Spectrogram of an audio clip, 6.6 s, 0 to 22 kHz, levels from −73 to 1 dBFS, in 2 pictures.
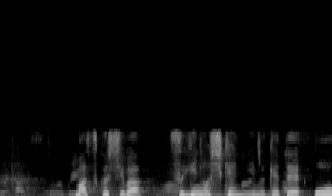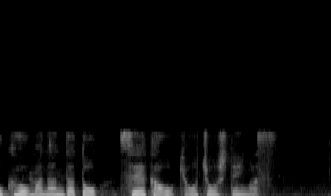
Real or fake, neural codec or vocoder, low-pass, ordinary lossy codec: real; none; 7.2 kHz; none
